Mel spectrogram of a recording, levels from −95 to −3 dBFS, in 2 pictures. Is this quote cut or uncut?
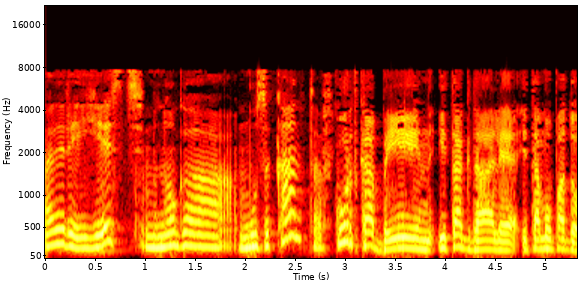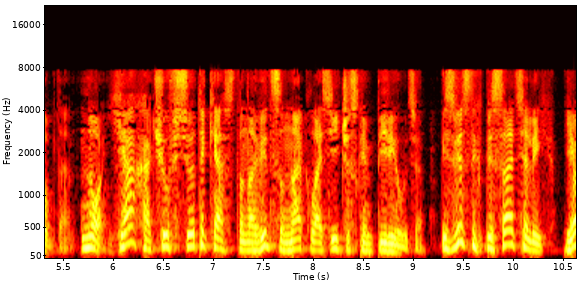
cut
